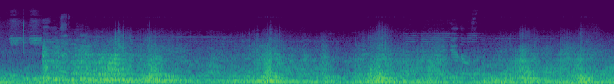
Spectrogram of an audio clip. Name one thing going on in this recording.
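Fireworks pop and crackle high overhead.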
